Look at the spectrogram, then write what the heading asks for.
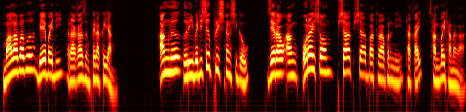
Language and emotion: Bodo, angry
